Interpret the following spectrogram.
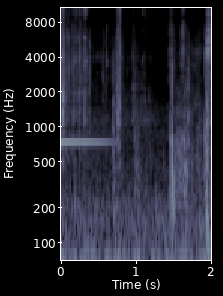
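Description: A steady beep-like single tone that cuts off sharply under a second in, followed by a few faint clicks.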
